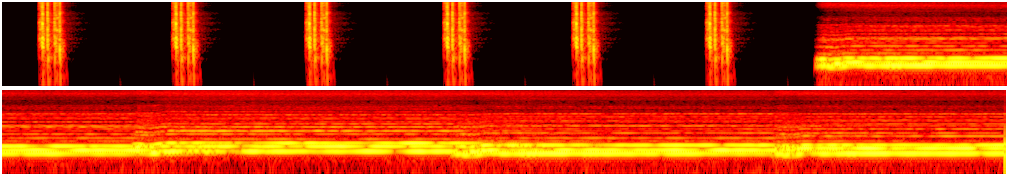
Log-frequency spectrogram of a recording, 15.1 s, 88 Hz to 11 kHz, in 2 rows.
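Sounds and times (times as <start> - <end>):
music: 6.2 - 15.0.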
